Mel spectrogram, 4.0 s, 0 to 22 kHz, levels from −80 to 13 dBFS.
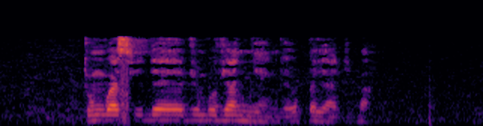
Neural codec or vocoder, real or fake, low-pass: none; real; 7.2 kHz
